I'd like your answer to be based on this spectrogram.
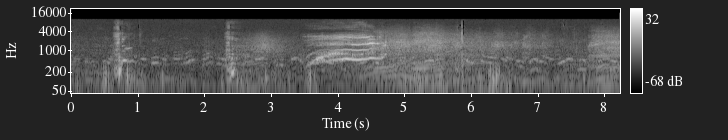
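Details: A cat with a harsh, racking cough: two short bursts, then a longer wheezy hacking spell, with faint room noise behind.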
